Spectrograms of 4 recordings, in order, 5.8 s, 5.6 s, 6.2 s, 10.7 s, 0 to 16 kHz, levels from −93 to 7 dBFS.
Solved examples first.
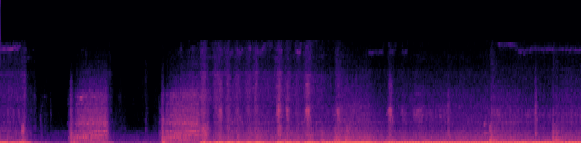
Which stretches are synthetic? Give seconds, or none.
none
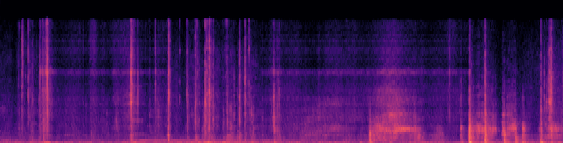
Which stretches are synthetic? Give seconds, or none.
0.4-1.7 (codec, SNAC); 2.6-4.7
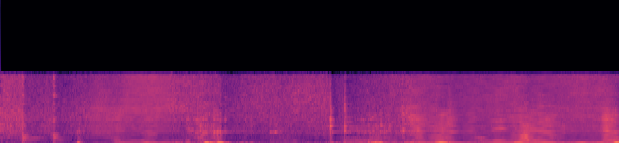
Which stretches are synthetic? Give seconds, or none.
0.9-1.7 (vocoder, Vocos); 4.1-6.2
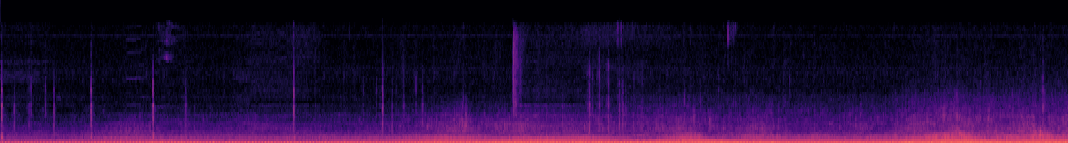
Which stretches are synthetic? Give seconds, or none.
2.5-3.2 (codec, SNAC); 5.2-5.8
